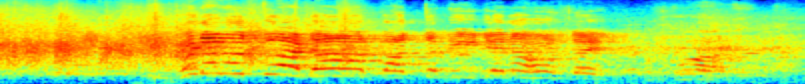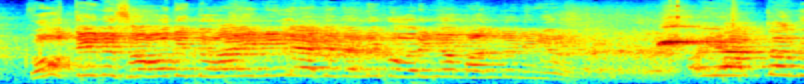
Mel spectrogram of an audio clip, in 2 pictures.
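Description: A man speaks loudly and animatedly in a reverberant hall.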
